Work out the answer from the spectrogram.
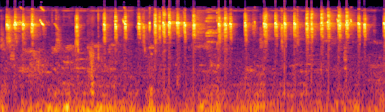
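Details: Flowerpecker calls played to lure birds into traps: continuous, very high-pitched sharp ticking and twittering in quick overlapping bursts, several birds' worth of noisy chatter, with faint low rumble underneath.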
